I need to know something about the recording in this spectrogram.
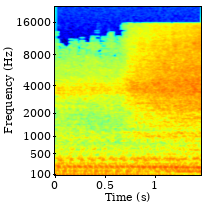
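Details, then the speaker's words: Chevrolet Camaro cold start with header hanging off: loud coarse low rumble, raw truck-like bark with no muffling; exhaust leak at loose headers. "let's do a cold start it's going to be loud so so bear with me cuz like I said the header is hanging off that [ __ ] sound like a like a truck"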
